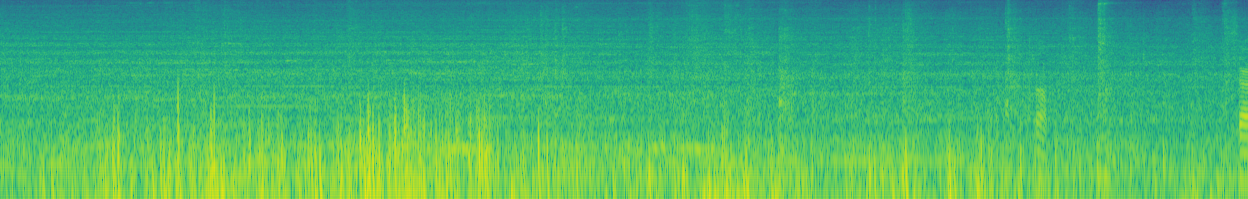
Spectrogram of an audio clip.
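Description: Train wheels rumble and clatter loudly over the rails, then ease off.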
